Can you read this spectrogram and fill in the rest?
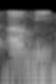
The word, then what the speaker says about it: Abhi: Let's say my name is Avi, A-B-H-I.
